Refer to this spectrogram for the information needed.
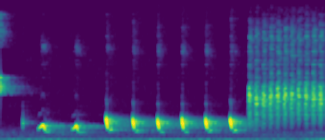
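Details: Thrush nightingale singing at night in dense bushy thicket, first song of the year; a series of loud, hard repeated notes roughly every quarter second, ending in a fast buzzy rattle.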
